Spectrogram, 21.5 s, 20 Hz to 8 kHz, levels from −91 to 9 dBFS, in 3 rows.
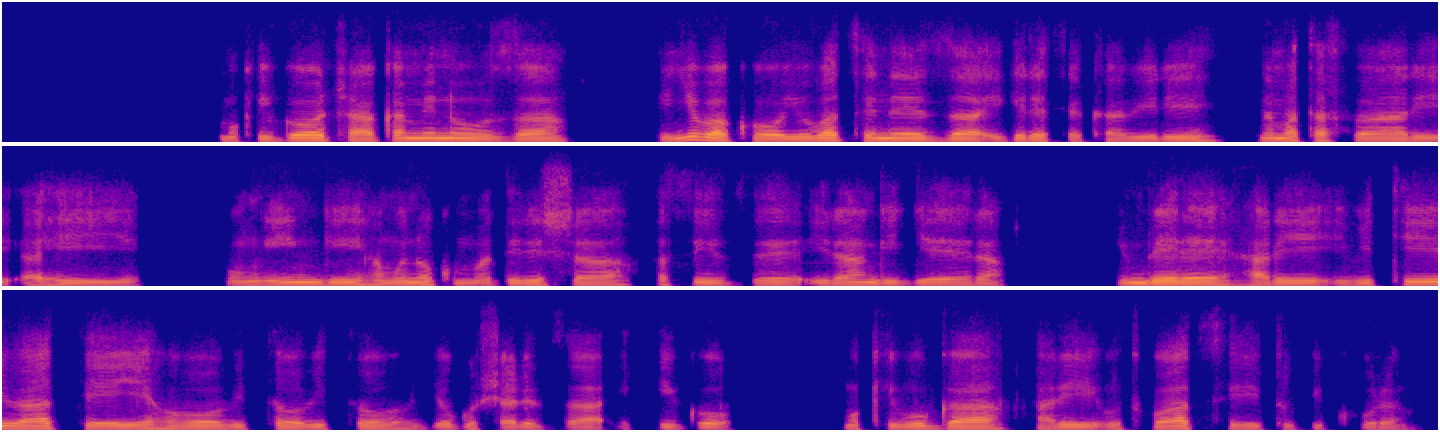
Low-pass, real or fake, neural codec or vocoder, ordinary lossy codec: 7.2 kHz; real; none; Opus, 16 kbps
